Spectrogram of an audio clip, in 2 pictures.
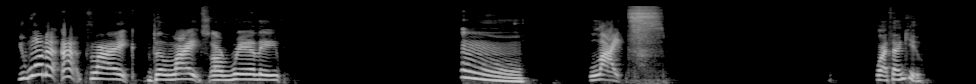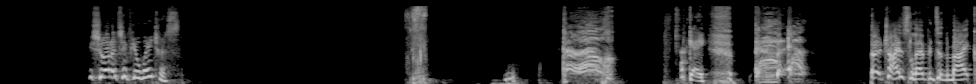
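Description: A young woman talks with animation in bursts into a close microphone, with pauses in between.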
